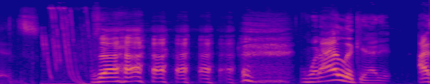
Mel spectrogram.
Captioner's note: laughing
